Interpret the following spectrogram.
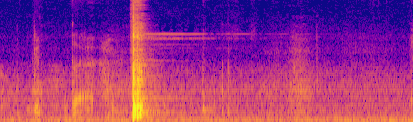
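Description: A single sharp clack about a second and a half in, with a short metallic ring after it, over a low steady hum.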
